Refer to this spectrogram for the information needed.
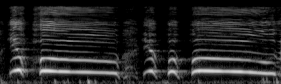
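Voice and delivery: high, loud yoo-hoo; visitor's excited halloo; calling out. Acted. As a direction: hoot a long, high greeting. Grandmothers calling on arrival.

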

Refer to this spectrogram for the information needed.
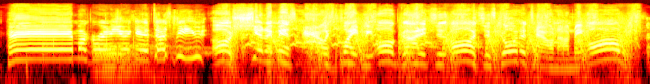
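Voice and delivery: loud, high frantic shouting; frantic high-pitched outburst; panicked gamer yelling. Real, not acted. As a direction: yelp in alarm as you get attacked. Attacked by zombie in game.

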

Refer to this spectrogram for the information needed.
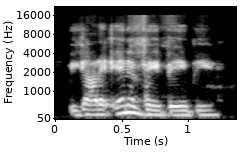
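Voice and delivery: normal talking voice

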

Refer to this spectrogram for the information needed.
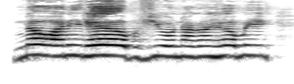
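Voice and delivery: high, loud acted protest; re-enacted frantic high-pitched plea; desperate yelling. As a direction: shout back, demanding help. Acts arguing desperately with police.

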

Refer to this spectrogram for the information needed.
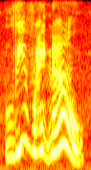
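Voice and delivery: put-on same girl spacing out the order to leave; slow firm order. A narrator's reading. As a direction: Leave right now spelled out slowly, word by word. Ordering him out.

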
